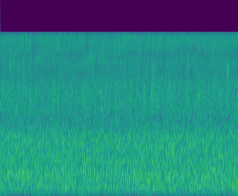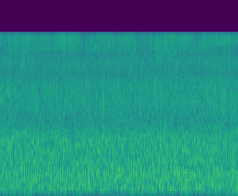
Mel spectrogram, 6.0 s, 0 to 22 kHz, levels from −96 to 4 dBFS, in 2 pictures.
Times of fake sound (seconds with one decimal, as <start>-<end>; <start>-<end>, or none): 1.0-1.7; 3.2-5.5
